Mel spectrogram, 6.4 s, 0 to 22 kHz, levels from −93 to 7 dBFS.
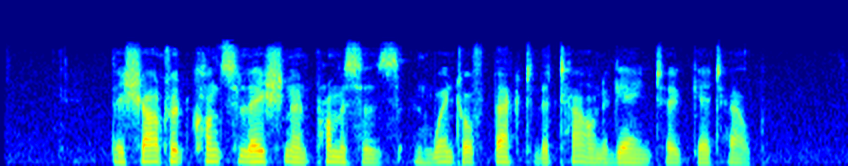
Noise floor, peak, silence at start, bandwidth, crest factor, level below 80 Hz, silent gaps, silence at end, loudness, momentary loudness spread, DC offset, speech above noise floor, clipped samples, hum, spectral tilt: -71 dBFS; -8 dBFS; 0.85 s; 8 kHz; 24 dB; -70 dBFS; none; 0.75 s; -32 LUFS; 10 LU; under 0.1%; 39 dB; under 0.1%; none; -4.5 dB/octave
